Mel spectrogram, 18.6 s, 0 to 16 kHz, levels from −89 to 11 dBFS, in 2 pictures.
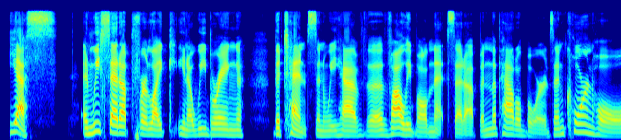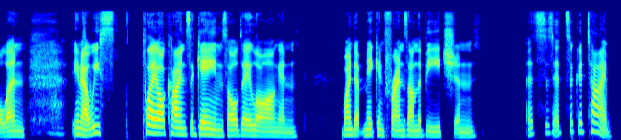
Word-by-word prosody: Yes, 225 +1 +5 0.4
and 170 +2 0
we 240 +3 +7
set 205 -4 +7
up 185 -1 +6
for, - - -1
like, 145 -2 +1
you 165 -2 -6
know, 130 -2 -1
we 155 +4 -4
bring 145 -3 0 0.4
the - - +2
tents - - +3
and 125 -1 -8
we 130 +1 -6
have 130 -1 +3
the 130 +2 -2
volleyball 145 -8 +3
net 115 - -3
set - - +1
up, - - -2
and 140 +5 -9
the 165 - -2
paddle 155 -6 0
boards, 110 -5 -9
and 155 +3 -5
cornhole, 150 - -4
and, 125 -3 -6 0.7
you 165 - -6
know, 135 -3 +4
we 180 +8 -2
s 200 - -7 0.4
play 200 -3 +4
all 180 0 +3
kinds 165 -2 0
of 165 - -10
games 150 -5 0
all 140 0 -3
day 140 -1 -3
long 120 -3 -4
and 105 0 -11 0.7
wind 150 0 0
up - - -2
making 145 +1 -6
friends 130 +1 -3
on 130 -1 -3
the 130 - -8
beach, 120 -2 -6
and 105 +3 -14 0.8
it's 170 - -12
a - - -10
it's 210 - -10
a - - -10
good 230 0 -10
time. 235 -2 -3
140 Hz, 175 wpm, -24 LUFS, 125-165 Hz, 0.8 s, we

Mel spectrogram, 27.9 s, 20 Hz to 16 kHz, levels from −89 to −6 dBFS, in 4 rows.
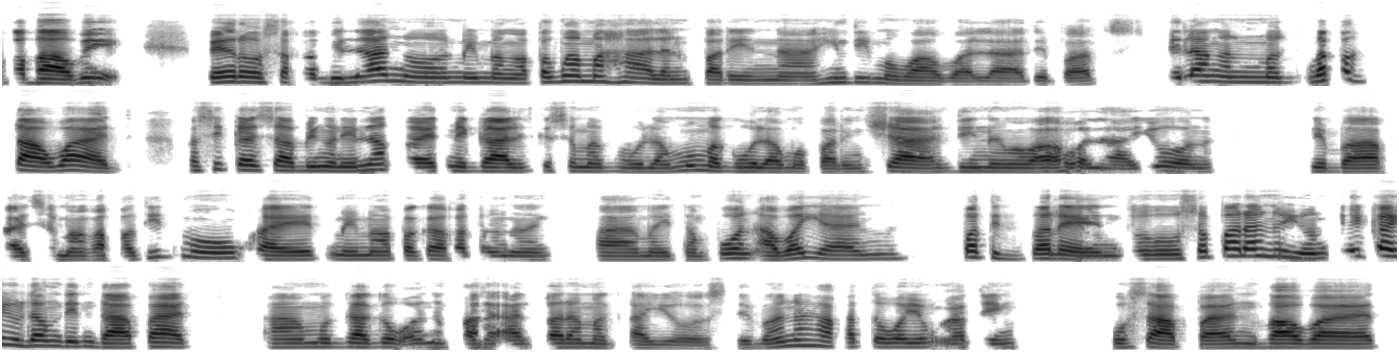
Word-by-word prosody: mababawi. 185 0 +6 0.5
Pero 215 0 +4
sa 205 +1 -5
kabila 190 +7 +1
no'n, 210 -5 -4
may 195 -1 -3
mga 185 -2 -4
pagmamahalan 215 -7 -1
pa 160 0 -2
rin 155 -1 -7
na 150 -1 -5
hindi 195 +2 -7
mawawala 135 -6 -4
'di 140 - -10
ba? 130 +1 -3 0.4
Kailangan 235 +1 +1 0.2
mag 205 -1 -1
mapagpatawad 210 - +4 0.4
kasi 220 +6 -7
kahit 215 -3 +3
sabi 185 -2 +2
nga 185 - +2
nila 205 +6 +2
kahit 175 0 +3
may 175 - +1
galit 165 -1 +6
ka 180 - -11
sa 175 - -9
magulang 155 -2 -5
mo, 205 - -2
magulang 165 -4 0
mo 145 - -6
pa 140 0 -3
rin 140 +1 -9
siya 160 -3 +4
'di 165 +2 -6
na 160 - -3
mawawala 155 -1 0
'yun, 165 -5 -2 0.5
'di 165 - -3
ba? 150 -1 +3
Kahit 150 0 -2
sa 165 - -15
mga 155 0 -1
kapatid 245 +12 -8
mo 225 -4 -1
kahit 165 +1 +2
may 170 -1 -5
mga 165 0 -2
pagkakataon, 160 -2 -3 0.2
ah, 150 -1 -1
may 150 0 -5
tampuhan, 200 +8 -2
awayan 185 +1 -1 0.3
kapatid 215 -9 -1
pa 195 - +4
rin. 155 -3 +2
So 180 +1 -3
sa - - -1
paraan 300 +3 +3
na 285 - -3
'yun 210 -4 -1
kayo-kayo 285 0 +3
lang 225 -2 +2
din 200 0 -1
dapat 170 +1 +5 0.3
ang 170 +1 -3
maggagawa 175 -1 0
ng 165 - -10
paraan 155 -1 -2
para 165 -1 +2
mag-ayos 140 -4 -7
'di 145 - -9
ba, 160 +6 -2
nakakatuwa 185 -6 -2
yung 175 +1 -5
ating, 160 0 -5 0.5
usapan 155 -1 +3
bawat 160 -1 +5
170 Hz, 170 wpm, -22 LUFS, 155-200 Hz, 0.5 s, mababawi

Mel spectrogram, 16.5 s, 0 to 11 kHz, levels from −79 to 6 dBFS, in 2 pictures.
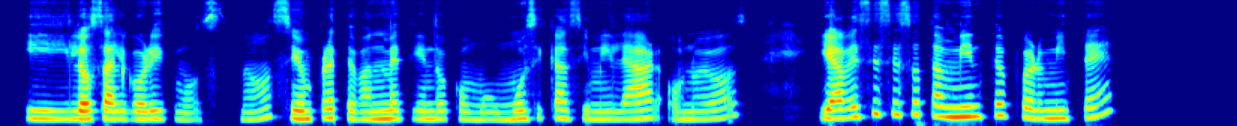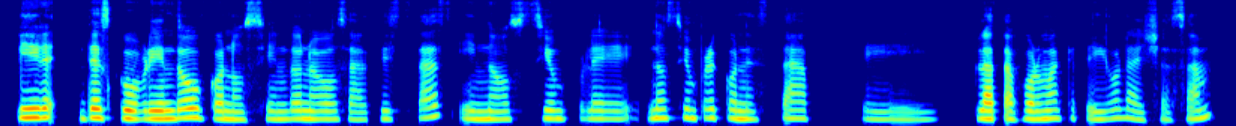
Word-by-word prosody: y 210 -2 -1
los 205 +1 +8
algoritmos, 205 -2 +1
¿no? 195 +6 -6
Siempre 220 -2 +3
te 210 -2 -3
van 200 +1 +2
metiendo 205 -1 -1
como 185 -2 -8
música 215 +3 -1
similar 200 +2 -1
o - - -9
nuevos, 215 +10 -6 0.4
y 225 - +8
a 225 - +8
veces 260 +8 -1
eso 320 0 -1
también 265 -3 +6
te 295 +3 +1
permite 235 - -1 1.0
ir 240 0 +4
descubriendo 215 -1 +2
o 240 - 0
conociendo 200 0 -5
nuevos 200 -1 -5
artistas, 205 +7 -11
y 205 - -8
no 200 0 -5
siempre 210 0 -10
no 225 +1 -5
siempre 230 0 -8
con 210 -3 -4
esta, 210 +2 -11 0.3
eh, 190 -1 -15 0.2
plataforma 205 0 -2
que 220 - -22
te 210 - -13
digo, 210 +4 -9
la 220 - -9
de 190 - -11
Shazam, 205 +6 -10
210 Hz, 150 wpm, -22 LUFS, 200-230 Hz, 1.0 s, los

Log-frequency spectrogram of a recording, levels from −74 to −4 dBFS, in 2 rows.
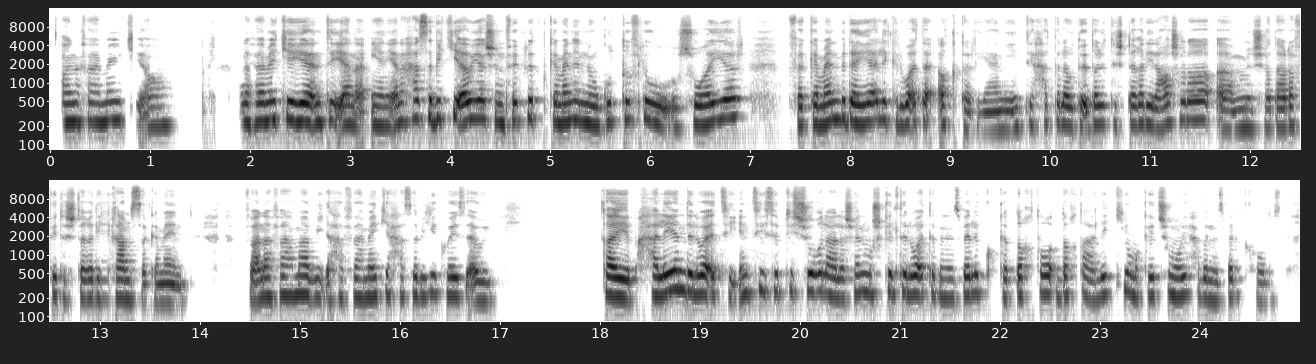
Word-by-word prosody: أنا 235 0 +2
فاهماكِ 240 +1 -2
آه، 205 +1 -6 0.7
أنا 230 - +2
فاهماكِ 245 +3 +1
هي 235 -3 +8
أنتِ 230 +3 0
أنا 220 -2 +1
يعني 205 -1 -1
أنا 235 +2 -1
حاسة 265 +2 +1
بيكِ 260 +1 -2
أوي 255 +4 +8
عشان 250 -3 +1
فكرة 245 +4 0 0.2
كمان 230 +1 +1
إن 235 -2 +2
وجود 215 +3 0
طفل 250 +2 -3
وصغير، 225 +4 +3 0.5
فكمان 220 +4 0
بيضّيق 235 -2 +4
لِك 250 -2 -2
الوقت 215 0 +2
أكتر، 185 -6 -4
يعني 175 +1 -3
أنتِ 195 +2 -9
حتى 215 +1 -9
لو 210 -1 +3
تقدري 215 +2 0
تشتغلي 215 0 -2
ال10، 235 +5 -1 0.2
مش 190 +1 -6
هتعرفي 200 +3 -2
تشتغلي 200 -1 -3
5 195 -4 -2
كمان، 340 - -3 0.6
فأنا 195 +3 0
فاهمة 225 +1 -1
بي 205 -1 -6
ح 205 - -10
فاهماكِ، 210 +3 -4
حاسة 220 -1 -6
بيكِ 230 +2 -6
كويس 220 -1 0
أوي. 180 0 -2 1.1
طيب 210 -3 +6
حاليًا 235 +5 +5
دلوقتي 235 -3 +3
أنتِ 235 +4 -4
سيبتِ 250 0 -7
الشغل 250 -1 +2
علشان 215 +3 -2
مشكلة 240 +1 -3
الوقت 225 -1 +2
بالنسبة 205 0 -4
لِك 240 0 -2
ك - - -16
كانت 200 -1 -7
ضاغطة 220 +2 0
ضاغطة 220 +1 -7
عليكِ 220 +4 -3
وما 220 -5 -2
كانِتش 220 +2 -4
مُريحة 220 0 -2
بالنسبة 195 0 -4
لِك 205 - -20
خالص. 180 0 -14
220 Hz, 165 wpm, -22 LUFS, 205-240 Hz, 1.1 s, هي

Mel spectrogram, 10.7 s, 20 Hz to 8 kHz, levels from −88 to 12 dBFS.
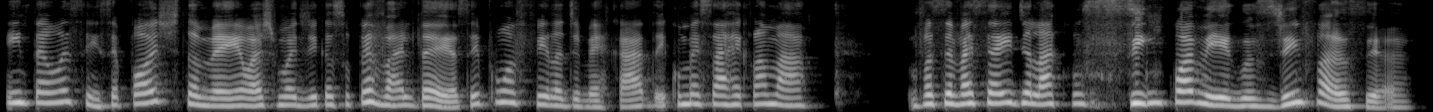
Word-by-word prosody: Então, 275 0 +1
assim, 290 -9 -4
você 215 +5 -6
pode 275 +7 -3
também 200 -5 +1
Eu 200 -1 0
acho, 200 +2 -3
uma 220 0 -1
dica 215 +3 -3
super 235 +7 0
válida 210 -2 -2
essa: 160 +3 +1
ir - - -2
para 245 +5 -11
uma 285 -2 +1
fila 230 -7 -3
de 180 -1 -6
mercado 170 +3 -5
e - - -5
começar 240 0 -1
a - - +2
reclamar. 230 -4 -3 0.7
Você 240 +6 +2
vai 250 +1 +4
sair 265 +1 +2
de 270 +1 +1
lá 245 0 +3
com 250 +1 -6
5 265 +2 +3
amigos 195 -10 +3
de 225 - +3
infância. 180 - 0
230 Hz, 180 wpm, -20 LUFS, 195-260 Hz, 0.7 s, vai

